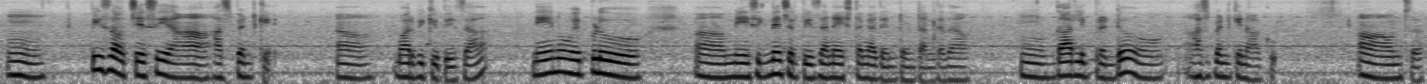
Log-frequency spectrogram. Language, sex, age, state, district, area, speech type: Telugu, female, 30-45, Andhra Pradesh, Chittoor, rural, spontaneous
